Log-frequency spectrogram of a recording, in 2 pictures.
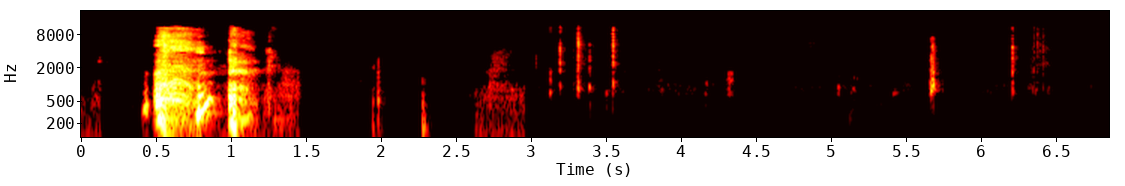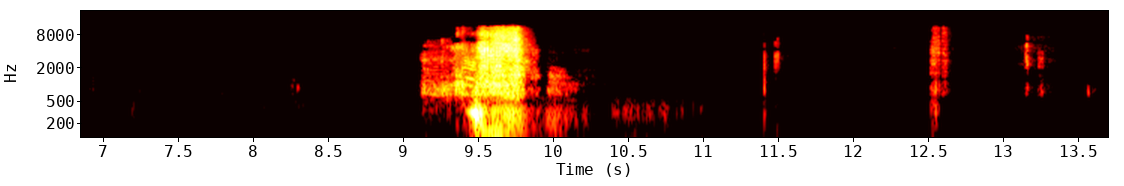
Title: Uncontrolled Sneezing (m)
